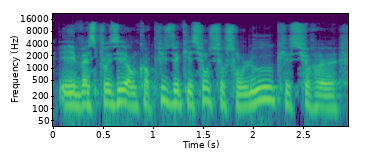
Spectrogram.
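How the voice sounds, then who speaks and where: A man with a mid-pitched voice answers as a guest in an interview. He explains things conversationally and hesitantly, often feeling for the right word. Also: fairly quick, darkish tone, slightly rough. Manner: hesitant, searching for words. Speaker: guest, hairdresser.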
